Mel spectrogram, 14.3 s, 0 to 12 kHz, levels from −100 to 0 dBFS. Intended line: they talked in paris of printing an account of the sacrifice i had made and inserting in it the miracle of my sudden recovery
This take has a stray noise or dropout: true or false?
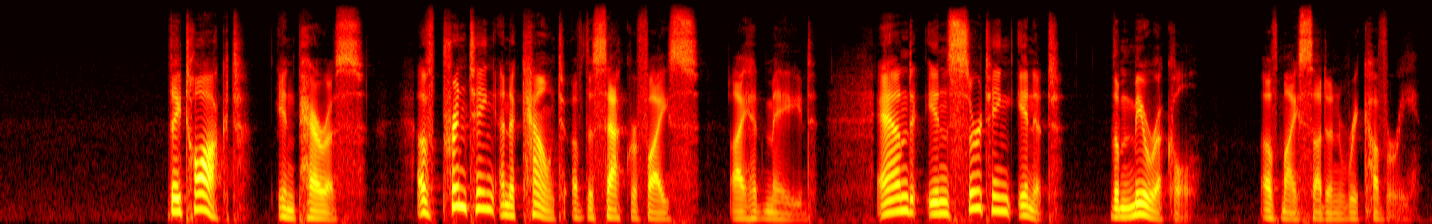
false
